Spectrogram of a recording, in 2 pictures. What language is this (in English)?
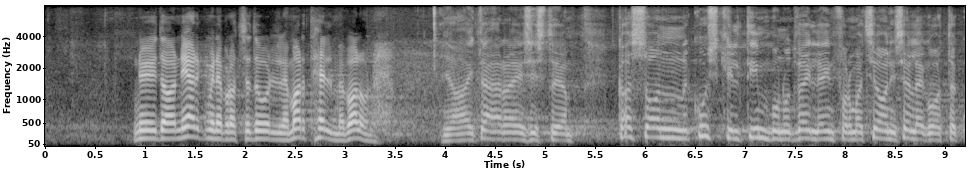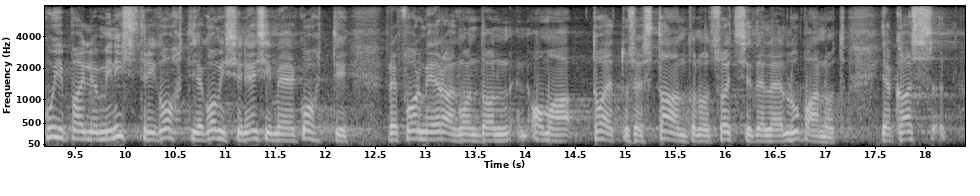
Estonian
